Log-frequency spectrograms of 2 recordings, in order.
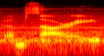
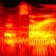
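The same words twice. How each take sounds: First: I'm sorry breathed without voice; whispered apology. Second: Said in the usual way. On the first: Real, not acted.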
